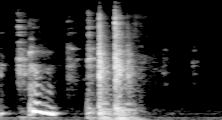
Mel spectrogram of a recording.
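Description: Metal cookware clanking on a gas stove, with a few sharp knocks about a second in.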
